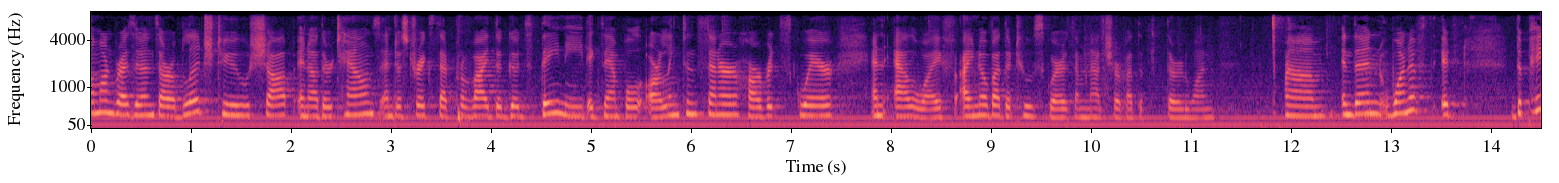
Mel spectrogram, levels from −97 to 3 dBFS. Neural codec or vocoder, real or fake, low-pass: none; real; 7.2 kHz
